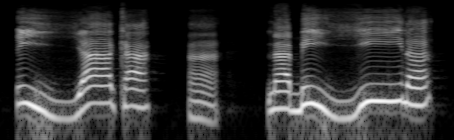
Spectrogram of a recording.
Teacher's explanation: Ya keluar dari bagian tengah lidah dan bagian tengah langit-langit mulut paling atas. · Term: huruf ya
